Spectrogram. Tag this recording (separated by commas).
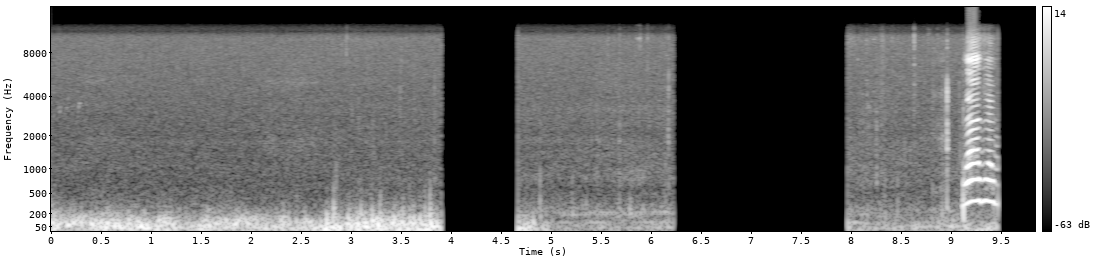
Clip-clop, horse clip-clop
